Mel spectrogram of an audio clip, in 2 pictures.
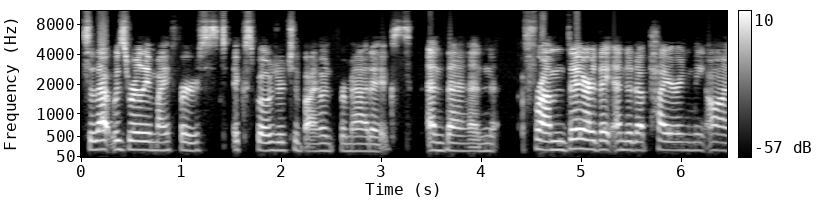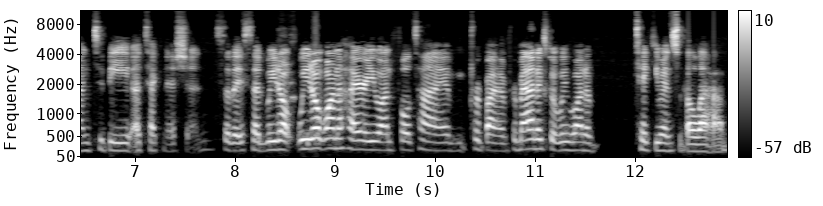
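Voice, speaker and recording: A woman speaks at medium pitch and a moderate pace with an American accent and monotone, flat intonation. The sound is dry and close with no echo, and the background is quiet. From United States. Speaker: trainee clinical scientist. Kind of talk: interview.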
